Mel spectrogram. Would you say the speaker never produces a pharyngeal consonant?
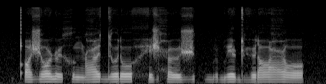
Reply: no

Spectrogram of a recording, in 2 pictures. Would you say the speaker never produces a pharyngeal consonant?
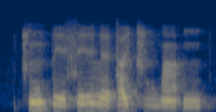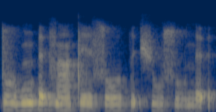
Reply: yes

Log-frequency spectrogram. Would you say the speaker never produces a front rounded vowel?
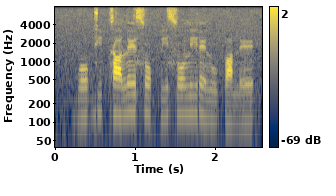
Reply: yes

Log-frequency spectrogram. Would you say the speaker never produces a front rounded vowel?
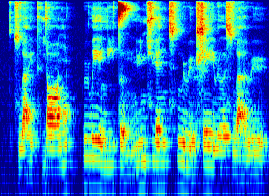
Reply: no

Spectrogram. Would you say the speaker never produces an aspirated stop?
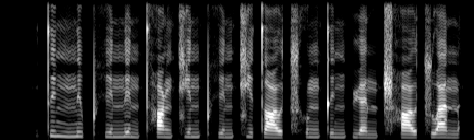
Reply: no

